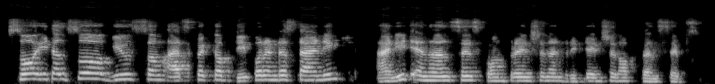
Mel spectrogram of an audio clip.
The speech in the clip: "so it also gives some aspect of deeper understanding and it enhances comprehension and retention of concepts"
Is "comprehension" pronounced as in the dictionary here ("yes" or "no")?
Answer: yes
